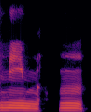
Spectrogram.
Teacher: If you hold it just a little bit, automatically the nasal sound comes out. If we say me, see the nasal sound is coming.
